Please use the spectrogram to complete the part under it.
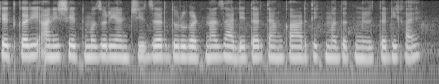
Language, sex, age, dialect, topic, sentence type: Marathi, female, 18-24, Southern Konkan, agriculture, question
